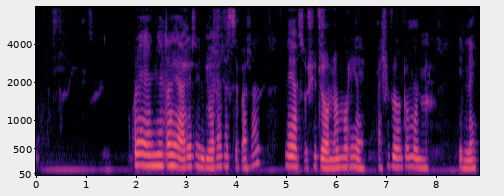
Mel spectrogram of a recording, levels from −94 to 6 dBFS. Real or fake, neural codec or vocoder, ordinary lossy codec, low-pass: fake; codec, 16 kHz, 4 kbps, FunCodec, trained on LibriTTS, 50 frames a second; none; none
